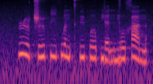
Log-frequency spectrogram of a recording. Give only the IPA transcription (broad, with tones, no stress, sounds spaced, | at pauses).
ɻ ɻ̩˥˩ ʈ͡ʂ ɻ̩˧˥ p i˧˥ f w ə˥˩ n t̪ʰ y˧˥ p ɤ˧˥ p j ɛ̰˨˩ n n̪ j o˦ ʊ̯ x a˥˩ n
